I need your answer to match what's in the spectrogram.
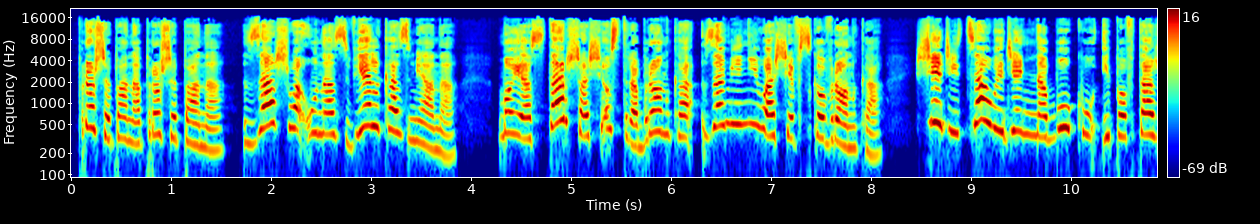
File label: audiobook; Klamczucha; Jan Brzechwa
